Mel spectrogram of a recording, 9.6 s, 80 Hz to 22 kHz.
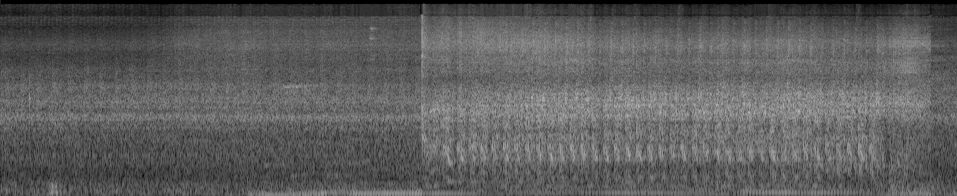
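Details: VW Jetta 2.0 TDI diesel, crank no start with no fault codes: starter turns the engine over at an even three beats a second but it never catches; faulty crankshaft timing gear, fixed.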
